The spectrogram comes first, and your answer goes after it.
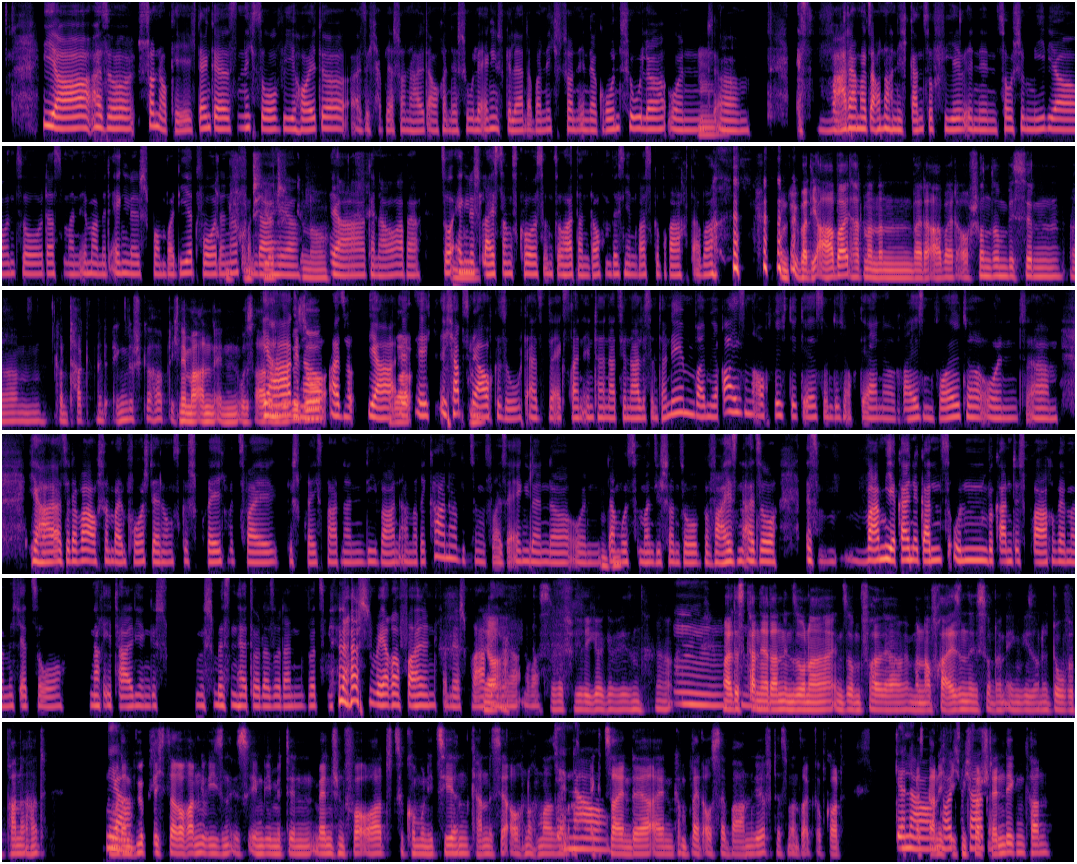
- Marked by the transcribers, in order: stressed: "war"; laugh; other background noise; laughing while speaking: "da schwerer"
- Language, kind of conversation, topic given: German, podcast, Welche Reisepanne ist dir in Erinnerung geblieben?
